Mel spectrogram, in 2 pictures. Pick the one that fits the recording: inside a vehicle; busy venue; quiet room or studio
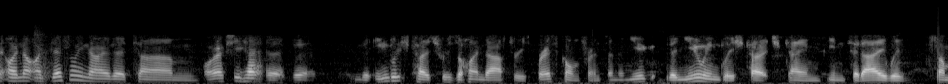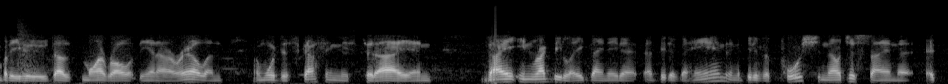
busy venue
